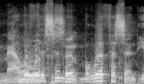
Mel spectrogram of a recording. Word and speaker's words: Maleficent: I mean, just look at Disney's, I'm going to pronounce this wrong, Maleficent.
